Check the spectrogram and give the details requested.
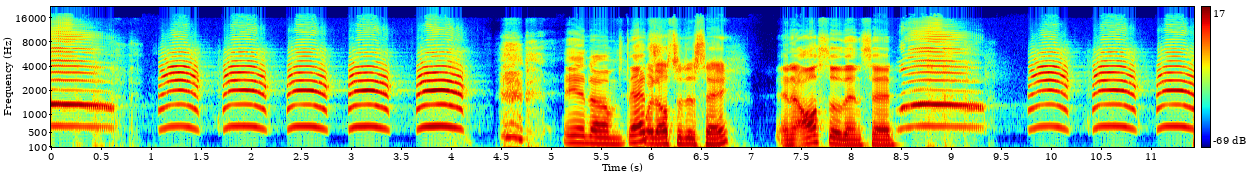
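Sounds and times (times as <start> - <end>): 
loose peacock calling: 0.0 - 4.3, 8.5 - 11.4
speech: 5.2 - 8.6.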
